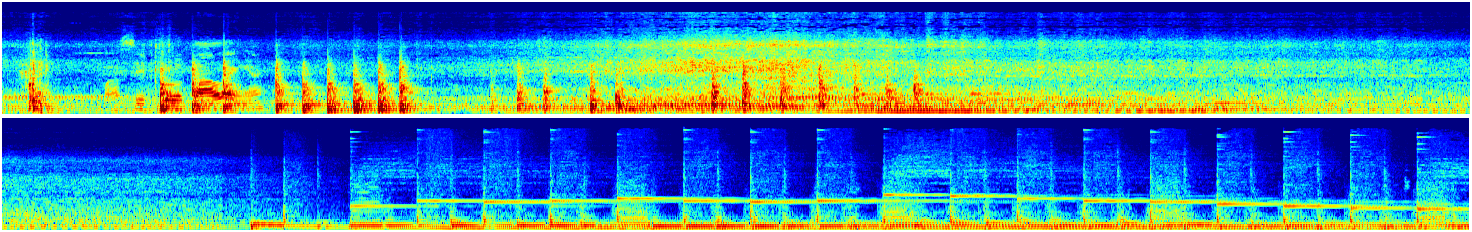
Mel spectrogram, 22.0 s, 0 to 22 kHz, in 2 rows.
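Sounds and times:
knocking on car metal panel: 1.2 - 7.0
rushing noise: 2.0 - 20.3.

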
